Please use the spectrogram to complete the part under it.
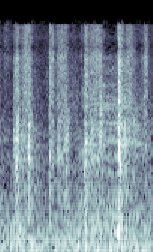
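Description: Crisp riffling bursts of a card deck being shuffled, several quick flutters in succession, close and fairly quiet with no talking.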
